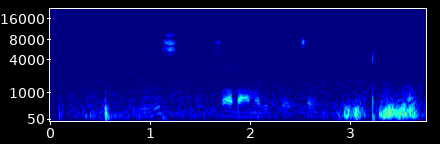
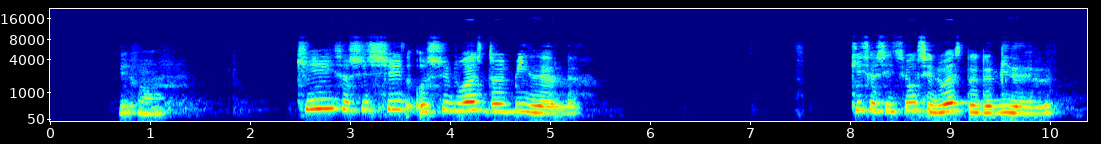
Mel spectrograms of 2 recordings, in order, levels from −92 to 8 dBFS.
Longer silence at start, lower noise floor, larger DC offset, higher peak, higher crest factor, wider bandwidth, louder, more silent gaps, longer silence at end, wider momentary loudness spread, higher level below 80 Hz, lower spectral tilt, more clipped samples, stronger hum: second, 0.1 s vs 0.7 s; about the same, -74 dBFS vs -73 dBFS; neither; second, -36 dBFS vs -2 dBFS; about the same, 22 dB vs 20 dB; first, 11 kHz vs 9 kHz; second, -58 LUFS vs -20 LUFS; second, none vs 2.29-2.34 s, 5.99-6.32 s, 6.45-7.00 s, 7.27-7.42 s, 7.76-8.01 s; second, 0 s vs 0.35 s; second, 16 LU vs 19 LU; second, -82 dBFS vs -68 dBFS; about the same, -6 dB/octave vs -5.5 dB/octave; neither; neither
